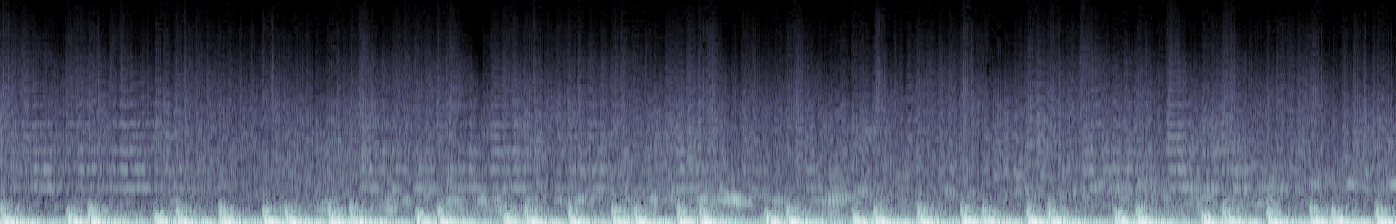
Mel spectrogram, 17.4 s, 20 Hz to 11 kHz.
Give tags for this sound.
110bpm
fx
loop
synth

